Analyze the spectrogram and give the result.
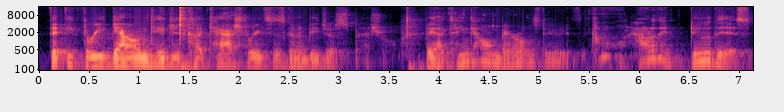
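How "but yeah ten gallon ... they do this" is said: awed whisper, higher pitched; hushed amazed aside. Real, not acted. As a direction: whisper it in disbelief. Whispered amazement about barrels.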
